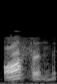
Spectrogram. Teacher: I say often and leave the T out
